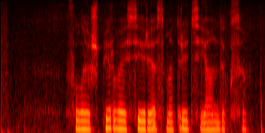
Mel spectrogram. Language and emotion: Russian, neutral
